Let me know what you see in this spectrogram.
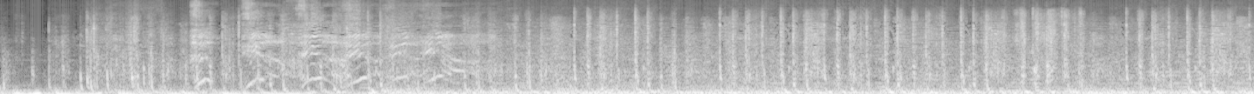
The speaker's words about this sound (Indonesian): Ki Berkah Dalam segera melompat ke halaman samping menuju kandang kuda. Dalam waktu sebentar, dia sudah menuntun seekor kuda dan segera mencemplaknya.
